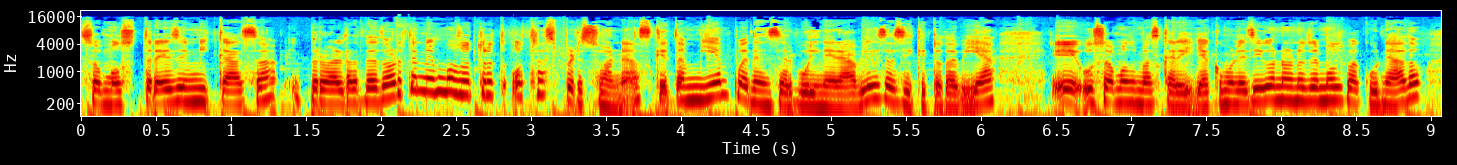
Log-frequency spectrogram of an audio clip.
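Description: A woman speaks at a medium pitch and a fairly quick pace, with lively intonation. Her loudness stays very even over noticeable background noise. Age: 30s. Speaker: podcast host. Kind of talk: casual monologue.

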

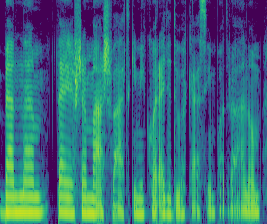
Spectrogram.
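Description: Very clean, silent-background audio of a woman speaking. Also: dry, close sound with no echo. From Hungary, Paks area. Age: 20s. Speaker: singer, talent show contestant. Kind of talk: interview. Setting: studio. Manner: halting, many filler sounds.

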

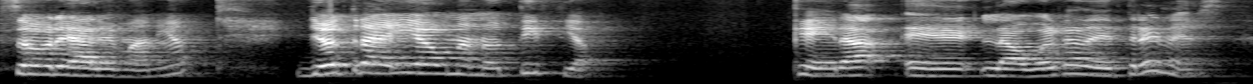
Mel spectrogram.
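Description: A woman's high-pitched voice at a very slow pace, with long, frequent pauses and audible room echo. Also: ordinary pitch variation. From Catalonia, Girona. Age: 20s. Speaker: podcast co-host, school assistant. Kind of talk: casual chat.

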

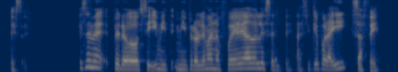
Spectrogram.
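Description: Speaking with a Chilean accent and ordinary pitch variation, this voice has a dry, close sound with no echo. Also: woman, medium pitch for a woman, fairly slow pace. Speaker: podcast co-host. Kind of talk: casual chat.

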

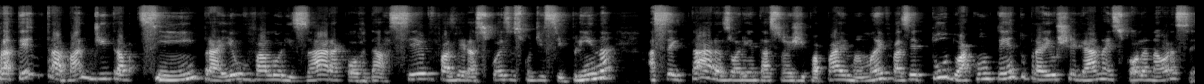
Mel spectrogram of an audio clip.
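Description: A woman talks in a normal speaking voice at a fairly high pitch. Her pace is moderate and her intonation lively. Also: hardly any pauses. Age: 50s. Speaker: spiritist lecturer. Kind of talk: religious study discussion.

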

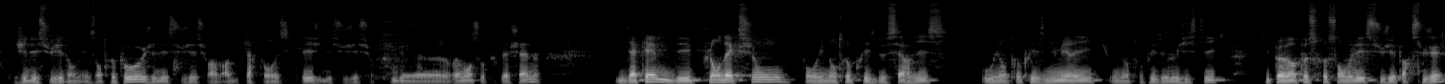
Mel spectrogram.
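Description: Speaking at a fairly quick pace, a man with a very deep, low pitch and a dark, mellow tone shows ordinary pitch variation and big swings in loudness. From France, Paris. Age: 30s. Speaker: company co-founder. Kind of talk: interview. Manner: halting.

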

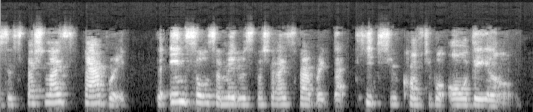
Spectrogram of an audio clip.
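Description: A woman's somewhat breathy voice with lively intonation, in a dry, close sound with no echo. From Cameroon. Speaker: entrepreneur. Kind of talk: interview.

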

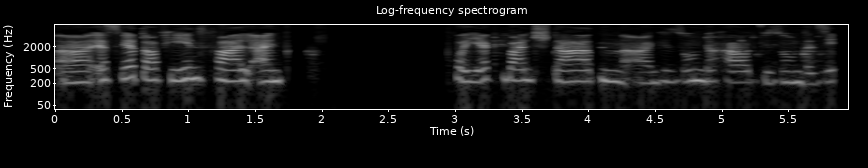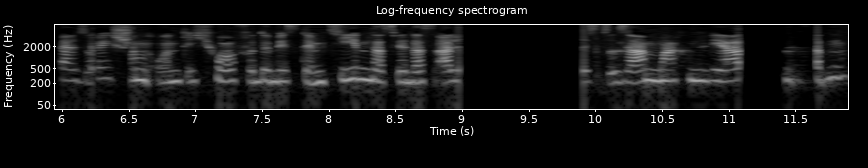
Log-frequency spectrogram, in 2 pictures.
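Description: A woman with a Russian accent speaks at a fairly high pitch and a fairly slow pace, her somewhat breathy voice fairly even in intonation, with long, frequent pauses, recorded in a dry, close sound with no echo. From Russia (Samara). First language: Russian (speaking German). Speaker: skin care specialist at a clinic, online show host. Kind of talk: casual online interview. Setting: in a car, video call.

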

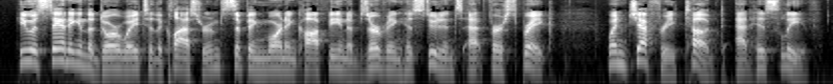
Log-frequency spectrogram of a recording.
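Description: The speaker reads aloud plainly but with lively intonation.

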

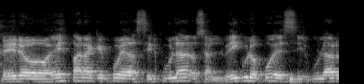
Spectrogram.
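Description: Fairly quick speech with audible room echo and noticeable background noise. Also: man. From Argentina, Necochea (Buenos Aires province). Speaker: vehicle inspection plant manager. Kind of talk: interview. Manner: halting.

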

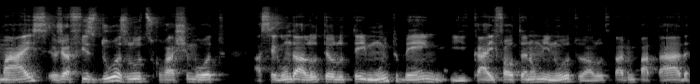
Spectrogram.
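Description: With an ordinary speaking voice, a man at medium pitch talks at a fairly quick pace with ordinary pitch variation and hardly any pauses, on a very clean recording with a silent background. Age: 30s. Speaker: judo athlete. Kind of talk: casual interview.

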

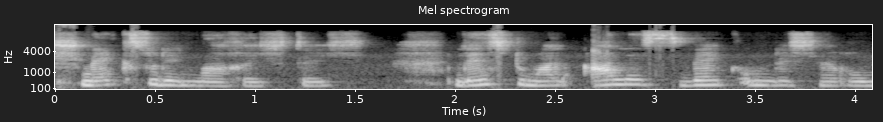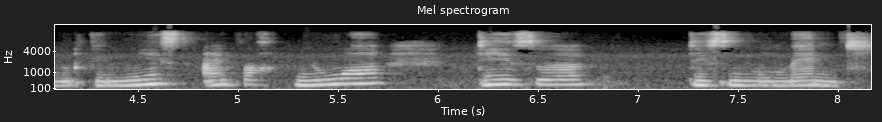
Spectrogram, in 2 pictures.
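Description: A woman with a fairly high pitch talks at a very slow pace, her pitch variation ordinary. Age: 30s. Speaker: self-employed coach. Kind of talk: casual interview chat. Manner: animated.

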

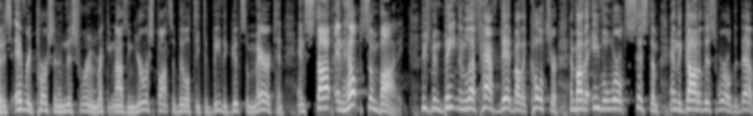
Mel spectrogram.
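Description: Animated and bright with a sharp tone, a high-pitched man speaks at a very fast pace with lively intonation and hardly any pauses, the sound dry and close with no echo. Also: very clean recording, silent background. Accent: Southern US. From US South. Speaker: pastor. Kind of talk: sermon, preaching to a live congregation with direct appeals and call-and-response. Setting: church. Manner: animated, fervent, pressing urgently on the congregation; conversational, interjects laughs and asks for 'amen' from the audience.

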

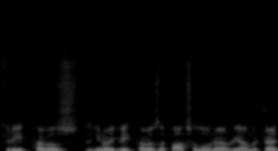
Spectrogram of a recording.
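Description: In a Glaswegian accent, a man with a very deep, low pitch speaks at a fairly quick pace. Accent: Glaswegian Scottish. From Scotland, Glasgow. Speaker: football journalist. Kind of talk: casual chat.

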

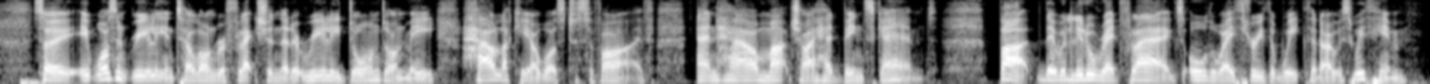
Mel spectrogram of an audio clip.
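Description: A woman speaks at a fairly slow pace in a very deep, low voice with ordinary pitch variation, on a very clean recording with a silent background. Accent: Australian. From Australia. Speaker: author. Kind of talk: interview.

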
